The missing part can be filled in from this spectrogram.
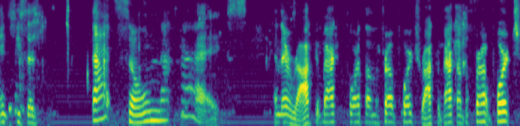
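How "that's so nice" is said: put-on slow, drawn-out Southern accent. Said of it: "I like your Southern accent".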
